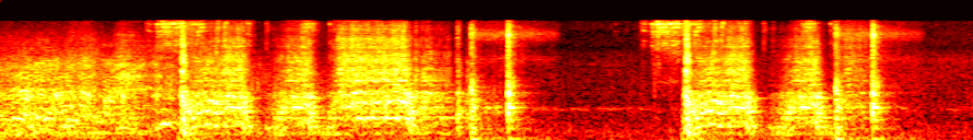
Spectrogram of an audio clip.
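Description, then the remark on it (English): A car engine with an apparently dead battery cranks over and over without catching, grinding loudly in two long rhythmic bursts separated by a brief pause. “The battery seems to be dead.”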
